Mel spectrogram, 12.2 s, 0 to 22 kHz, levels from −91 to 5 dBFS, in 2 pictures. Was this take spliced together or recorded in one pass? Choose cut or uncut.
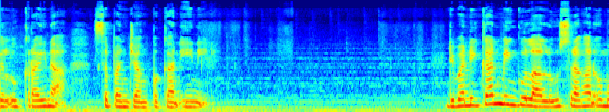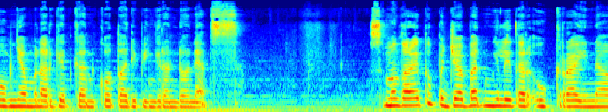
uncut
